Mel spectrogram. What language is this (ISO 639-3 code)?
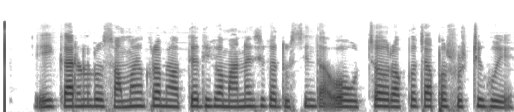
ori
